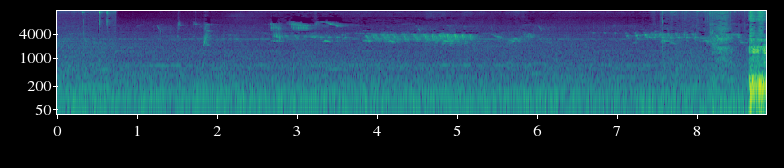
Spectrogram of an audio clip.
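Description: Wild birds chirping in the background, with a quick high trill about four seconds in.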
